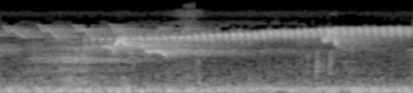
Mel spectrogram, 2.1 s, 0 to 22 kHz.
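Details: Northern Parula singing a high, buzzy, ascending trill that climbs over about two seconds, with a low rumble underneath. Recorded about 8 a.m. along a road in Sax-Zim Bog, northern Minnesota, in summer.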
